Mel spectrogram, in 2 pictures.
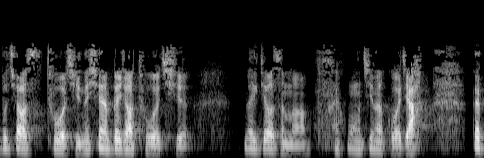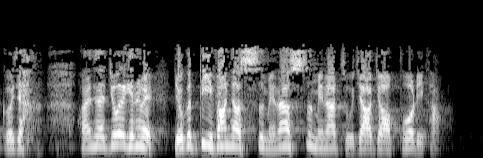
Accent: Taiwan; 我从台湾来的

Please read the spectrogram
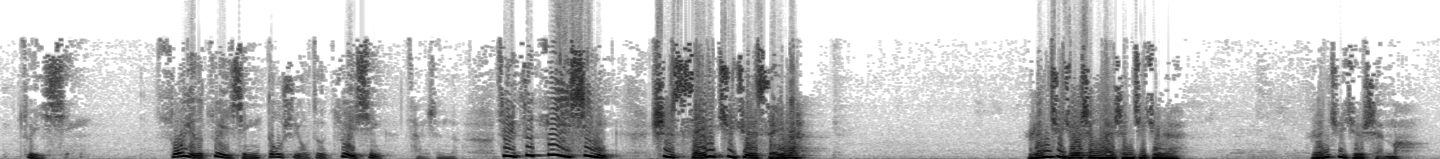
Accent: China; 我们从国内来的，中国来的

